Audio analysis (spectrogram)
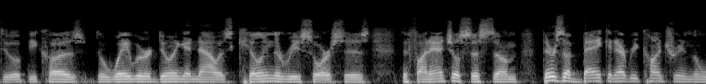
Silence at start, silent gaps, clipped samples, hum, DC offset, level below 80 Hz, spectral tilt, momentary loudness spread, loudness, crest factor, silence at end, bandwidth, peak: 0 s; none; under 0.1%; none; under 0.1%; -46 dBFS; -6.5 dB/octave; 7 LU; -19 LUFS; 14 dB; 0 s; 10 kHz; -4 dBFS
